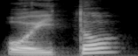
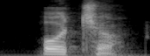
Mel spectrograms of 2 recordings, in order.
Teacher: o espanhol, na sua formação, transformou a sequência it em ch, transformando oito em ocho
